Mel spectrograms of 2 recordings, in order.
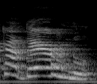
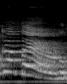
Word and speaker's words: caderno: o caderno caderno caderno Qual que é a sílaba mais forte é o der der bom então ela é classificada em paroxítona por quê Porque a penúltima sílaba é a mais forte então quando a gente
